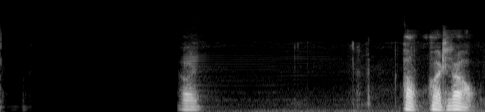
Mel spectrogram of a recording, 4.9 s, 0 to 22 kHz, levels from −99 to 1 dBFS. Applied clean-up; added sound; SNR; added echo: neural mask model DeepFilterNet 3.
